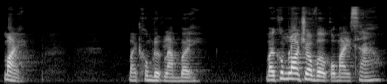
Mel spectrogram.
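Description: A woman's voice: fairly low pitch, fast talker, fairly bright tone. Woman voicing a cruel, threatening old chairman. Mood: menacing. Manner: cold, threatening. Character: cruel older man, a company chairman and father.

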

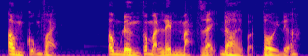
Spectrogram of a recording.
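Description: A man's voice: medium pitch, animated, quick pace, husky, no room sound, faint music behind. A man voicing a defiant poor village boy, the older brother, speaking bluntly in a storybook reading. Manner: blunt, indignant.

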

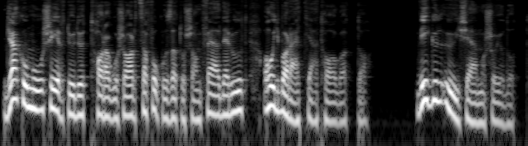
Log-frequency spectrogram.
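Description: A man in his fifties reading a historical novel aloud in calm, measured narration. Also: medium pitch. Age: 50s. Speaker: audiobook narrator. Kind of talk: scripted narration.

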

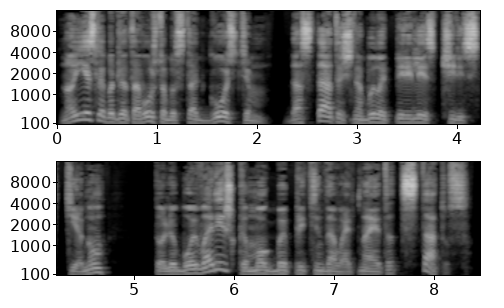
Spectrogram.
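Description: A man's voice: lowish voice, moderate pace, no room sound, studio quality. A man narrating an adventure audiobook, reading expressively. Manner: expressive reading with shifting character voices. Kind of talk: scripted narration.

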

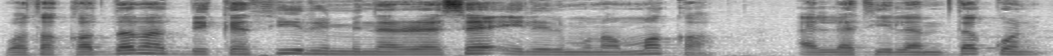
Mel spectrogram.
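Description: A man reading the lines of a blunt, sharp-tongued ailing noblewoman in an audiobook. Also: mid-range voice, fairly even intonation, a little fast, natural voice.

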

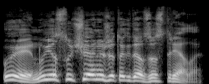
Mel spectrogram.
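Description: A man voicing a cheerful, insistent young woman sniper with a sweet tooth in an audiobook, bubbly and squeaky when she pleads. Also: big pitch swings, a little fast, darkish tone, no room sound, clean studio sound, heavily acted. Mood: protesting. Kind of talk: audiobook character voice.

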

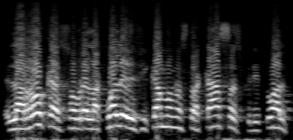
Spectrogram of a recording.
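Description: Pastor, very high voice, emphatic sermon delivery, asks the congregation questions. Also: male voice, brisk, a bit bright.

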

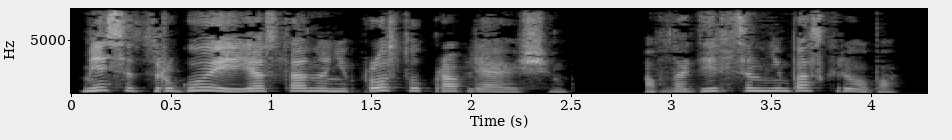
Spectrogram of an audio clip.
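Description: A woman's voice: a little high, brisk, a little mellow, natural voice. A woman voicing a scheming, condescending middle-aged businessman in an audiobook, with a conspiratorial tone. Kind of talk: audiobook character voice.

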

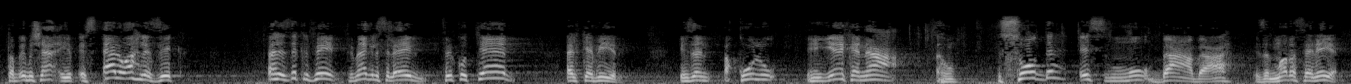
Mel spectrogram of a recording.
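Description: Male Quran teacher, Egyptian accent, high husky voice, slow demonstrative recitation with call-and-response drills. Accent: Egyptian Arabic. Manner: drawn-out demonstrative recitation, quizzing students. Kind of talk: tajweed lesson with call-and-response.

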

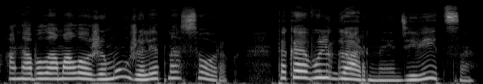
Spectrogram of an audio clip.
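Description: A woman's voice: sits high, moderate pace, no echo, clean studio sound, natural voice. A woman doing a sly, mocking spirit in a well. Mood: gossipy. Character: mocking gossipy female spirit living in a well.

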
